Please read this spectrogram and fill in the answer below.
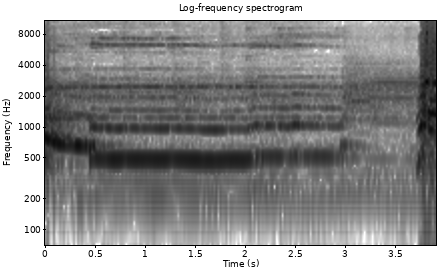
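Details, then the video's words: Pet dog howling along to the Law and Order theme music: a long, steady, tonal howl that holds low, then steps up in pitch and sustains before fading. It ends in a sudden sharp broadband burst. "Dog howling to Law and Order"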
